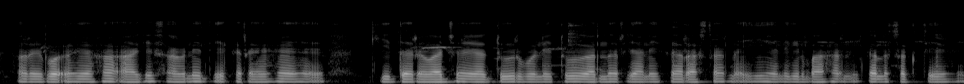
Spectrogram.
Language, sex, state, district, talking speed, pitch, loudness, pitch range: Hindi, male, Chhattisgarh, Balrampur, 160 wpm, 125 Hz, -33 LUFS, 120-130 Hz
